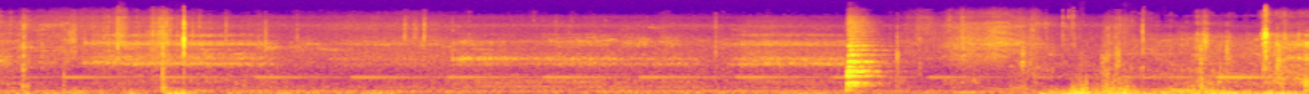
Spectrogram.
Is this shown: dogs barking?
no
